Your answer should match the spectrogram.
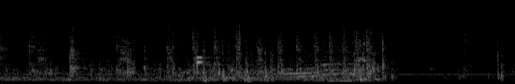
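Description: A home sewing machine runs stitch bursts on pleated pants with a back stitch, a rapid mechanical patter that whirs on for several seconds, then stops, leaving faint clicks and a low hum.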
